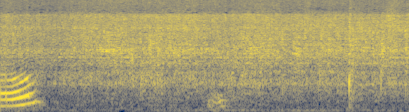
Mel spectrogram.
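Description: Floured beef shank pieces sizzling as they brown in oil in a stainless steel frying pan, a steady hiss, with a short click about three and a half seconds in.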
